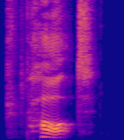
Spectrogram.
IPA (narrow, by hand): pʰɔʔt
